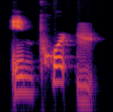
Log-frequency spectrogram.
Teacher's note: It sounds like important, important, but there's a stop T at the end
